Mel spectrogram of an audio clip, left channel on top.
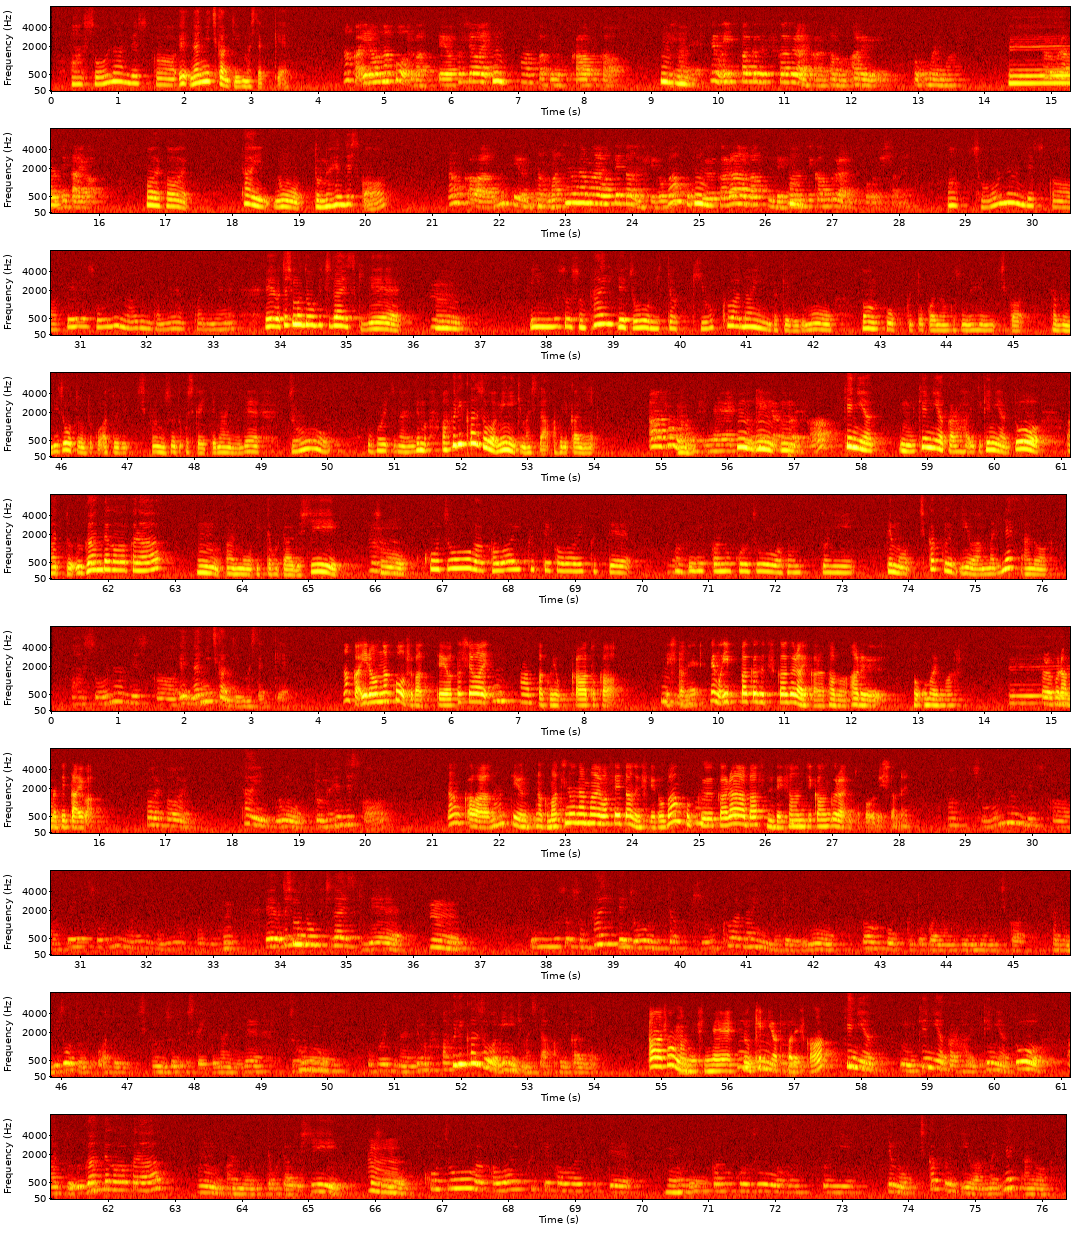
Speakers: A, on the left; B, on the right.
A: あ、そうなんですか。え、何日間って言いましたっけ？
B: なんかいろんなコースがあって、私は3泊4日とか
A: うん、うんうん。
B: でしたね。でも1泊2日ぐらいから多分あると思います。
A: へ
B: プログラム自体は。
A: えー、はいはい。タイのどの辺ですか？
B: なんか、なんていう、なんか街の名前忘れたんですけど、
A: うん、
B: バンコクからバスで3時間ぐらいのところでしたね。
A: うん、うん。あ、そうなんですか。へえ、そういうのあるんだね、やっぱりね。
B: うん。
A: え、私も動物大好きで、
B: うん
A: うん、インドゾそのタイでゾウを見た記憶はないんだけれども、バンコクとかなんかその辺しか、多分リゾートのとこ、あとリうん、そういうとこしか行ってないので、ゾウ、
B: うん。
A: 覚えてないな。でも、アフリカゾウは見に行きました、アフリカに。
B: ああ、そうなんですね。
A: うん。うんうんうん。
B: でもケニアとかですか
A: ケニア、うん、ケニアから入ってケニアとあとウガンダ側から、うん、あの行ったことあるしそう小僧が可愛くて可愛くて
B: うん。うん。
A: アフリカの小僧は本当にでも近くにはあんまりねあの、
